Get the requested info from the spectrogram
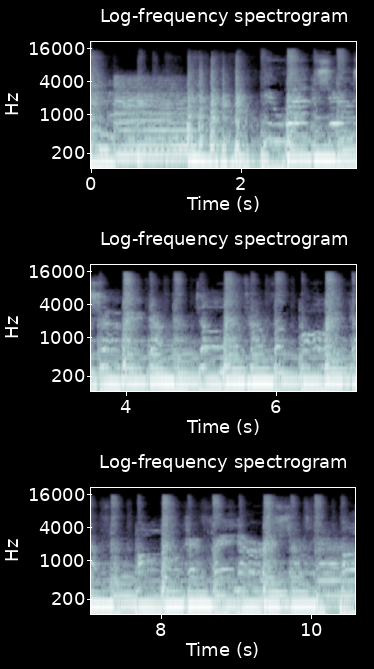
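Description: Live rock band playing instrumental: electric guitar, electric bass and drum kit. The guitar and bass hold notes at first, and the drums come in about a second and a half in with a steady beat.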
